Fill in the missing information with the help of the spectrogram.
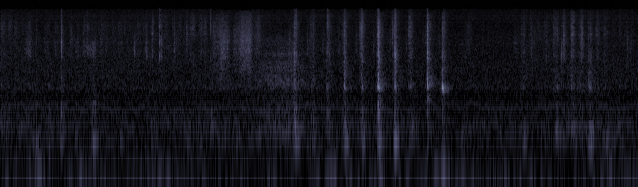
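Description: A wooden stylus scratches short strokes into the upper right area of a flat scratch-art card of wax-coated paper, held down by one hand. Quiet, dry scratching comes in brief rasps, with a cluster of sharper, louder strokes in the middle of the clip before it settles back to soft scraping.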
